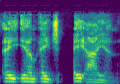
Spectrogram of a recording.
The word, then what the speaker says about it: Samhain: And if you're looking it up, gang, it's not Samhain spelled like it sounds. It's Samhain.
